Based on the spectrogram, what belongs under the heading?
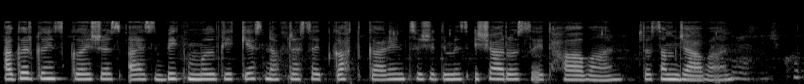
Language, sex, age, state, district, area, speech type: Kashmiri, female, 18-30, Jammu and Kashmir, Kupwara, rural, spontaneous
